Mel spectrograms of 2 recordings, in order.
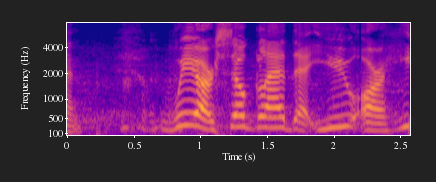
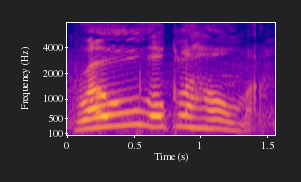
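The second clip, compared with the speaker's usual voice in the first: loud echo; 4 semitones higher, 10 dB louder than usual. Real, not acted. Host loudly echoes guest's hometown.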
